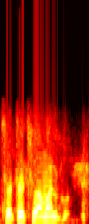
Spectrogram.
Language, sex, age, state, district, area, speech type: Odia, male, 45-60, Odisha, Sambalpur, rural, conversation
